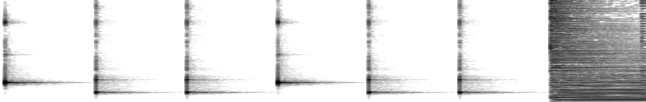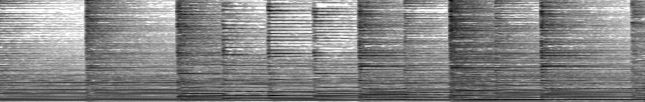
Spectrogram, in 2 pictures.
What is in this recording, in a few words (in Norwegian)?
Menuett SLOW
